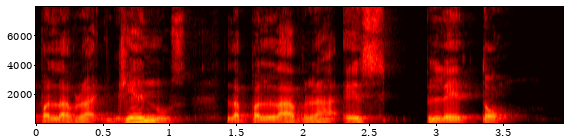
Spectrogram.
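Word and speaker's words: πλήθω: De nuevo, esta palabra llenos, la palabra es pletó.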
